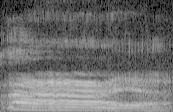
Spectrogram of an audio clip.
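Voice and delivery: long wail sinking in pitch; fading moan. Acted. Patient collapsing after outburst, fading moan. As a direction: groan out, trailing away. Victim wails and fades.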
